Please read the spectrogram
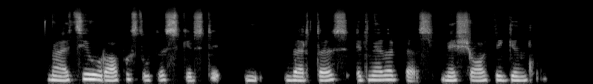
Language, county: Lithuanian, Šiauliai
